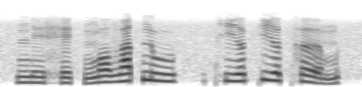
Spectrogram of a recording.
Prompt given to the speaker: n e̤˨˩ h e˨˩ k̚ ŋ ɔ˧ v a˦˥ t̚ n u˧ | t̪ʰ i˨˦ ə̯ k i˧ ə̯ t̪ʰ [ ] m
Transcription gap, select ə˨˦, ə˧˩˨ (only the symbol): ə˧˩˨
